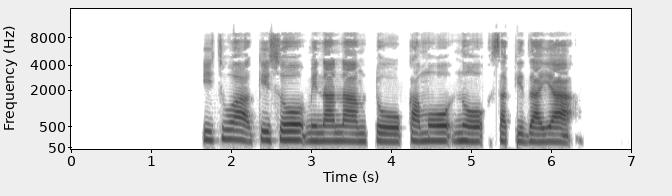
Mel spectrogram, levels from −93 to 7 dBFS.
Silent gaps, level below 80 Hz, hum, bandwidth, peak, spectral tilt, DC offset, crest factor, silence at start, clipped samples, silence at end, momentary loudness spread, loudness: none; -66 dBFS; none; 9.4 kHz; -6 dBFS; -4.5 dB/octave; under 0.1%; 18 dB; 1.65 s; under 0.1%; 0.75 s; 8 LU; -23 LUFS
